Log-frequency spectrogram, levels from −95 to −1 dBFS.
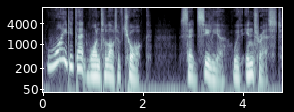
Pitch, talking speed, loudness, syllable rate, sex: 145 Hz, 150 wpm, -17 LUFS, 3.7 syllables/s, male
